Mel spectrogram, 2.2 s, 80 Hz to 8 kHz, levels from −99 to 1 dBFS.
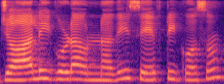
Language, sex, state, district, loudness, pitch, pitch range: Telugu, female, Andhra Pradesh, Visakhapatnam, -18 LUFS, 250 Hz, 230-270 Hz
